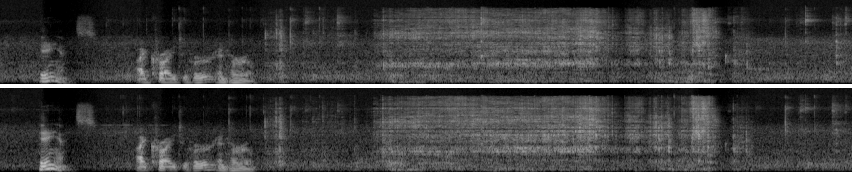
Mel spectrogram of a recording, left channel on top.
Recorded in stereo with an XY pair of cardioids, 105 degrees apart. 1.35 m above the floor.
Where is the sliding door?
I don't hear a sliding door.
